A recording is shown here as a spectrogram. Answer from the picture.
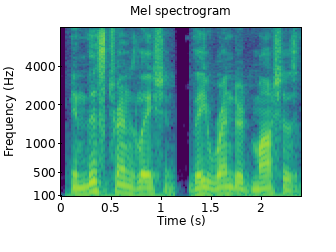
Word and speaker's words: Moshe: two it is pure Hebrew and the correct pronunciation is Masha this word is not to be confused with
